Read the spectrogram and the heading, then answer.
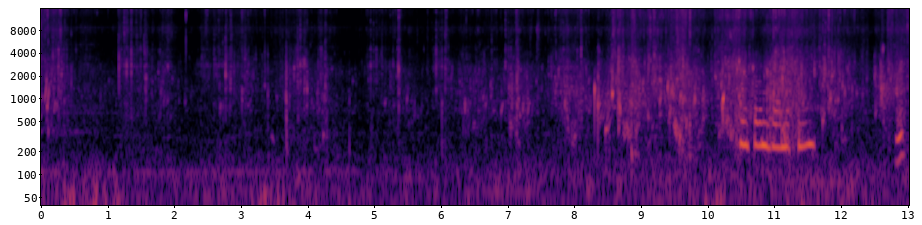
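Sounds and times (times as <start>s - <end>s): shallow water sloshing: 0.0s - 13.0s.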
